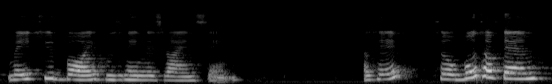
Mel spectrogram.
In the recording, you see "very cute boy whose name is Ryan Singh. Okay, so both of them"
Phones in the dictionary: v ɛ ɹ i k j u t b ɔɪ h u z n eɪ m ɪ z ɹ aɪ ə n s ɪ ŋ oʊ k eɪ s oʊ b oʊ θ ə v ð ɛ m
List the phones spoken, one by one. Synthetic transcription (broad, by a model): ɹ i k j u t b ɔɪ h u z n eɪ m ɪ z ɹ aɪ ə n s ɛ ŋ oʊ k eɪ s oʊ b oʊ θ ə v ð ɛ m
